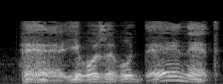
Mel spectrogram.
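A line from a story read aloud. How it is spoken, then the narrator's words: Distinct creaking voice. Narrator (Russian): еще отчетливее проскрипел сам ММС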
